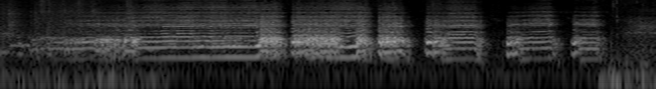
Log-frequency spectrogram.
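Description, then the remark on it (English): Household chickens, kept for their eggs for over two years, cluck and squawk in a loud, busy run of calls, rising into a drawn-out crowing cry before breaking into several short, choppy bursts. No one speaks. “our chickens have always been very social, so we're going to enjoy the last of what they have shared with us and given us eggs for the last two plus years now.”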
